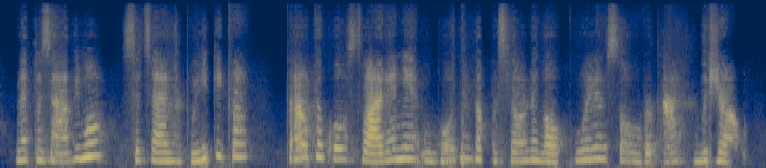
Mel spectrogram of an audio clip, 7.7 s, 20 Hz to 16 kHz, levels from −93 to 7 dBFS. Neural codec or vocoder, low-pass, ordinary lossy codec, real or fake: codec, 44.1 kHz, 0.9 kbps, DAC; 14.4 kHz; AAC, 64 kbps; fake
